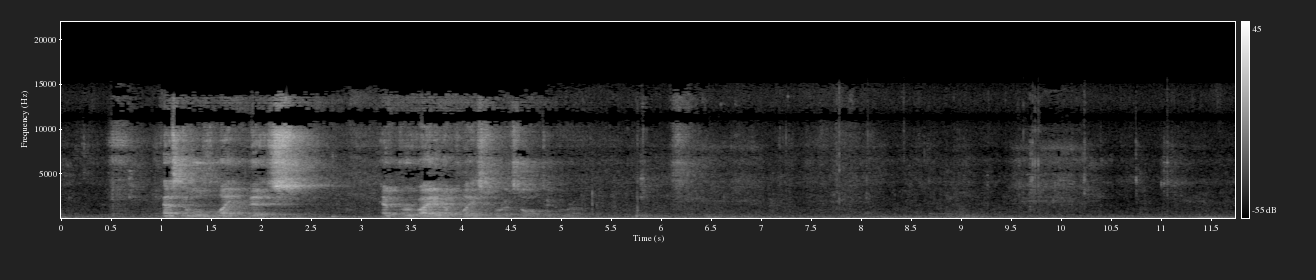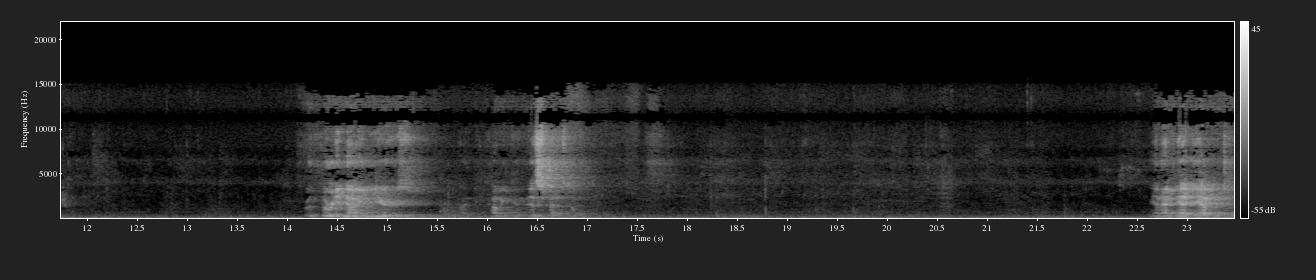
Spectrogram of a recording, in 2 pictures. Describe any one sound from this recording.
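A man speaks slowly into a microphone over loudspeakers, echoing through a large hall.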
